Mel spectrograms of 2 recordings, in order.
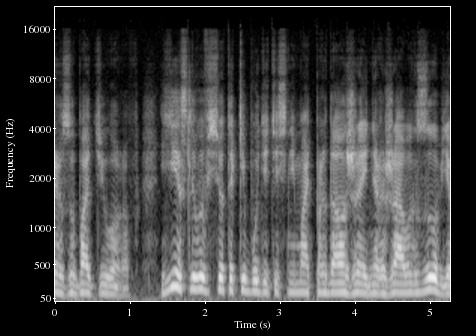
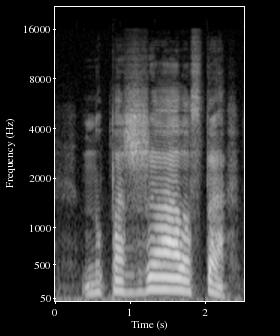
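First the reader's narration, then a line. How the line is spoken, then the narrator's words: Tearful moaning plea. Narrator (Russian): простонала девушка, наполнив глаза слезами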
